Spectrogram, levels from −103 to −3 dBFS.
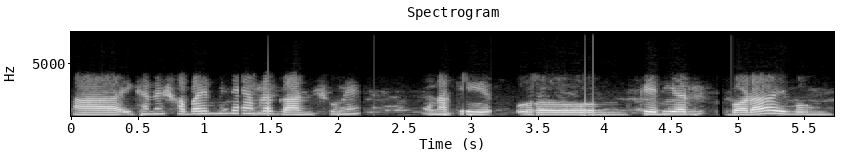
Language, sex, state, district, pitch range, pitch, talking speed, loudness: Bengali, female, West Bengal, North 24 Parganas, 195-235 Hz, 215 Hz, 135 wpm, -17 LUFS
